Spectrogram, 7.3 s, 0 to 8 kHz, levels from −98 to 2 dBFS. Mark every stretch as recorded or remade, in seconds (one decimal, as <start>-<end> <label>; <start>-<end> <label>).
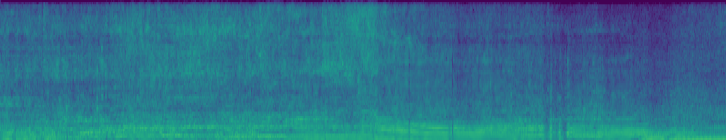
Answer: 0.0-6.3 remade; 6.3-7.3 recorded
